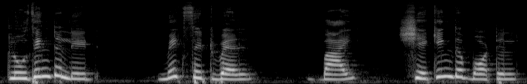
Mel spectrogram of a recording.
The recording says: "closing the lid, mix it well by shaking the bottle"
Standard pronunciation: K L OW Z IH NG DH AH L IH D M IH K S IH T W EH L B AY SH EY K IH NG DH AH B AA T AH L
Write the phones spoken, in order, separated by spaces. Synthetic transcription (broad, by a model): K L OW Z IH NG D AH L IH D M IH K S IH T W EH L B AY SH EY K IH NG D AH B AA T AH L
